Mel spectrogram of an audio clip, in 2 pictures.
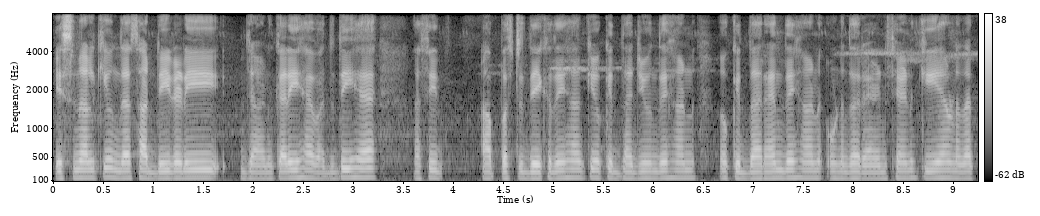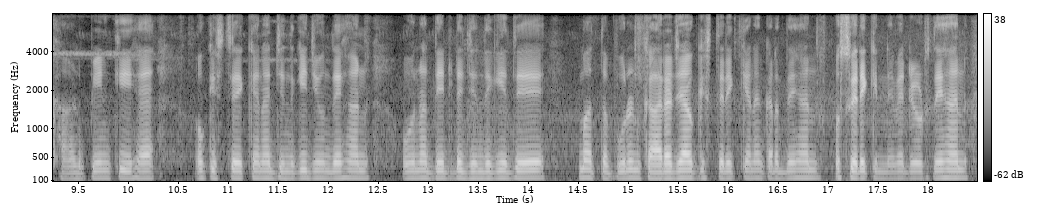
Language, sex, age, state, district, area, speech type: Punjabi, male, 30-45, Punjab, Jalandhar, urban, spontaneous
